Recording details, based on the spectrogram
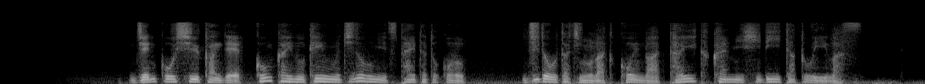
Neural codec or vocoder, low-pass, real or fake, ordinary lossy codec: codec, 16 kHz, 0.5 kbps, FunCodec, trained on Chinese and English, 25 frames a second; 7.2 kHz; fake; AAC, 32 kbps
